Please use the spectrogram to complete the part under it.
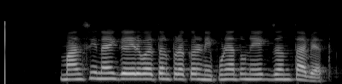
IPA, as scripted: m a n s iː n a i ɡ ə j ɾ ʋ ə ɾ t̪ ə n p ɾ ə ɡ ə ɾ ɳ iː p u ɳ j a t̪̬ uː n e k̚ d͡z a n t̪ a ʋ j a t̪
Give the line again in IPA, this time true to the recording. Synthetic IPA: m a n s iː n a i ɡ ə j ɾ ʋ ə ɾ t̪ ə n p ɾ ə k ə ɾ ɳ iː p u ɳ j a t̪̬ uː n e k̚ d͡z ə n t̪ a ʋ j a t̪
